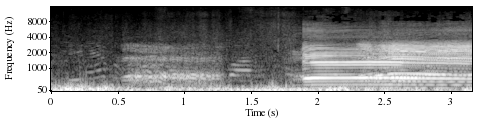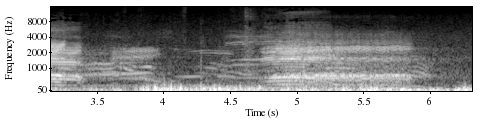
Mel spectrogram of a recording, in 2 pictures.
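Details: Two lambs rejected by their ewe and nursed by a sheepdog on a farm; a loud, strained bleat near the middle, followed by shorter bleats, alongside steady low rumble and possible voices.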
